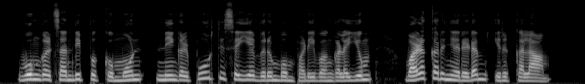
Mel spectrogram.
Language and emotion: Tamil, neutral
